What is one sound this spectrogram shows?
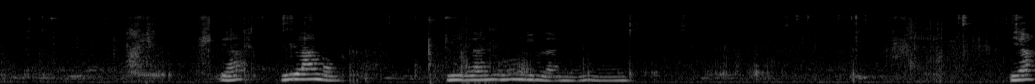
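A leather bag rustles and creaks as it is handled.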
